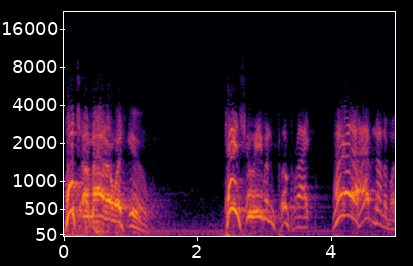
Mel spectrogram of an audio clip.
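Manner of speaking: very high-pitched, shrill, swooping, abusive screaming. Acting out a husband at home over the soup, retelling him screaming at his wife. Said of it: "Just screams at her".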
